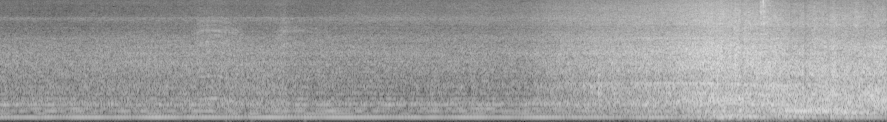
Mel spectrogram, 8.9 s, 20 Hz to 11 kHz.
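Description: Bombardier TRAXX class 186 electric locomotive hauling a freight train of hopper wagons, approaching and passing close. The rolling rush of wheels on rail swells and becomes loud about seven seconds in as the locomotive goes by.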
